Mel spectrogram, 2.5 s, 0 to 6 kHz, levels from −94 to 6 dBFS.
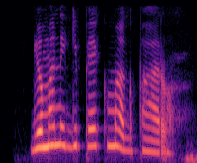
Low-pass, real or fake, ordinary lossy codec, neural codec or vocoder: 5.4 kHz; fake; none; codec, 16 kHz, 8 kbps, FunCodec, trained on Chinese and English, 25 frames a second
